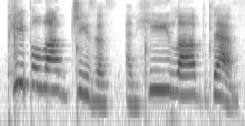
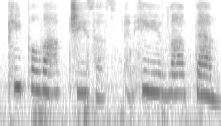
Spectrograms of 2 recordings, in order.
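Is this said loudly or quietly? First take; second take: loudly; quietly. First: The words are said at full volume. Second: The words are said at low volume. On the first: "say with me" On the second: "say it in your quiet voice"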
